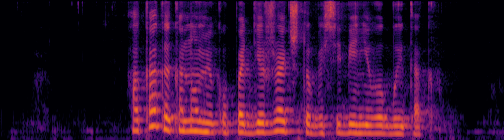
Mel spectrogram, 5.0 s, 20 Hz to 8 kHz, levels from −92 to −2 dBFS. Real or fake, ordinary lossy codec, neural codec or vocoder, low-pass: fake; none; codec, 16 kHz, 4.8 kbps, FACodec; none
